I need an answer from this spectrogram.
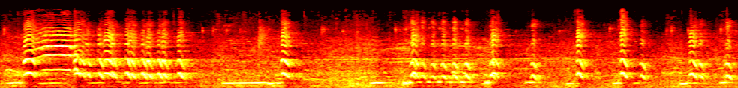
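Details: Gibbons at Disney's Animal Kingdom sing loud, energetic hoots that swoop up and down in quick repeated bursts.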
